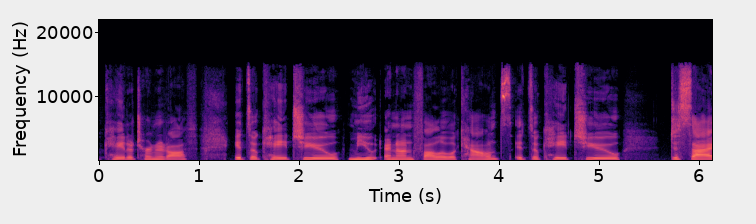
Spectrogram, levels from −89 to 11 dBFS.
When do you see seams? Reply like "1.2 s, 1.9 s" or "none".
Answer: 2.4 s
